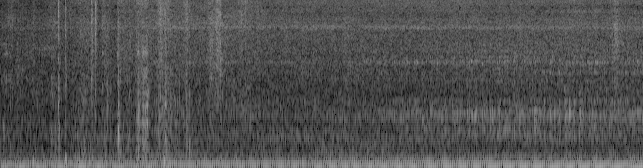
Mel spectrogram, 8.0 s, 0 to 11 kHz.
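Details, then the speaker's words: 2004 Chevy Corvette C5 coupe, LS1 5.7L V8, 4-speed automatic, 81,451 miles, just back from the shop, started cold: steady even low rumble with no misses or knocks or smoke, slight belt squeak but nothing alarming; normal idle. "No smoke, sounds good. A little bit of a belt squeak, but nothing alarming."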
